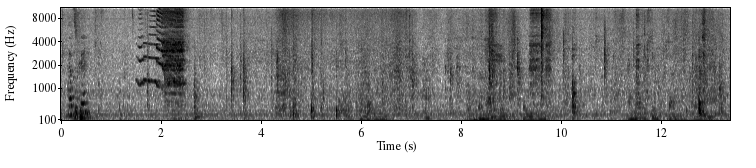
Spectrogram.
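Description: A man speaks quietly at a distance in an echoing hall.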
